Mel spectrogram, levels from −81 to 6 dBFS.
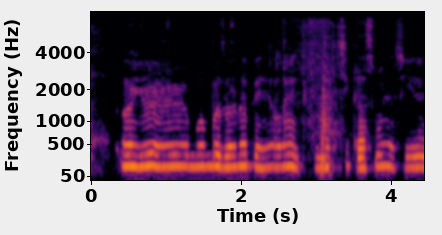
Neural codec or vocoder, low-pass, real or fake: codec, 16 kHz, 16 kbps, FreqCodec, smaller model; 7.2 kHz; fake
